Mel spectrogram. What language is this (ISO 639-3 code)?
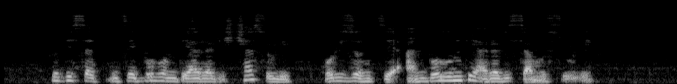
kat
